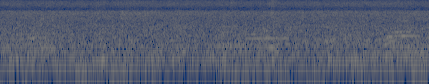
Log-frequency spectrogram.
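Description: Faint, indistinct voices chattering in the background over steady ambient noise.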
